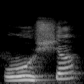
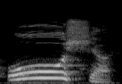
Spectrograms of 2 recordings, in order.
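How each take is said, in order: First: ऊष्य with a short u of one matra. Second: ऊष्य with the u drawn out very long over three matras, slow and higher; prolonged u. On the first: Teacher showing the short one-matra u in class. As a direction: say ऊष्य with a quick u. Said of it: "एक मात्रा". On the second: Teacher showing the pluta, the three-matra u. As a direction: hold the u in ऊष्य as long as three short ones. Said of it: "तीन मात्रा के बराबर". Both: Shown as a demonstration.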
